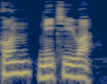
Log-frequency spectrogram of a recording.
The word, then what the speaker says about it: konnichiwa: La pronunciación de la N en konnichiwa puede resultar difícil. – Sí. Para aprenderla, se puede separar la palabra en tres partes y marcar el ritmo. Konnichiwa.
